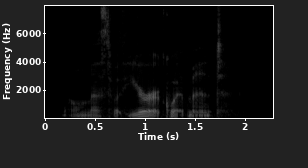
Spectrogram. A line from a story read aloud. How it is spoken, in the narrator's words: Cass grumbles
